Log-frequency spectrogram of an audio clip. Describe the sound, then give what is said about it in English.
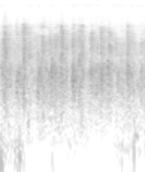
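An audience applauds a panel speaker at the end of his talk, a faint, even patter of many hands clapping that runs steadily for two seconds with no break. “A worthy applause”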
